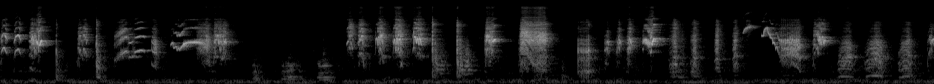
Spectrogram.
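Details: Loud Javan myna song used to coax a silent bird into singing, a continuous jumble of harsh rasping chatter, clicks and short whistled notes with sliding tones, broken by a brief pause near the middle.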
